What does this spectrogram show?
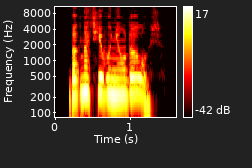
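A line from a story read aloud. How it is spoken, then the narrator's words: Soft. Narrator (Russian): мягко произнесла я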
